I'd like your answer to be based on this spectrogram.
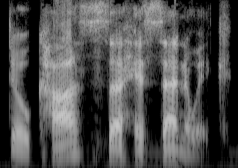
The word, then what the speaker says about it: docosahexaenoic: Their success is due to the fact that they seem to contain a high concentration of docosahexaenic acid, DHA. I'm not pronouncing that right. It's docosahexaenoic. D-O-C-O-S-A-H-E-X-A-E-N-O-I-C.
